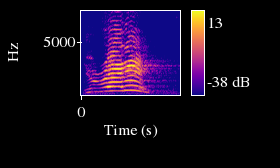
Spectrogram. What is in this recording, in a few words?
"you ready", female; questions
